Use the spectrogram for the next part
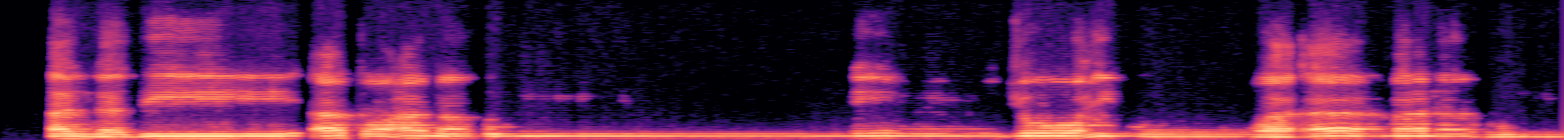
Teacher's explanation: mim sukun bertemu apa mim maka dibacanya idgam melebur dan disertai dengan dengung yang ditahan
